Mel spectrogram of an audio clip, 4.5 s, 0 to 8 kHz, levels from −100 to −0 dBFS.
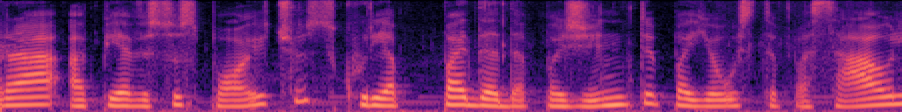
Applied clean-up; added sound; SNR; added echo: none; none; none; none.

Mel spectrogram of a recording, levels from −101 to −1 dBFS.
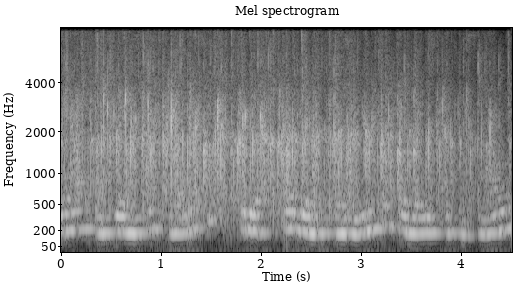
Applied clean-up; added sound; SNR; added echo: none; Applause / Crowd; -3 dB; reverberation time 0.5 s.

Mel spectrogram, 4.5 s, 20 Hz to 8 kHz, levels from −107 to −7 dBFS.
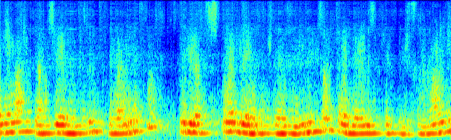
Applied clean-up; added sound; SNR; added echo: neural separator model SepFormer DNS4.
